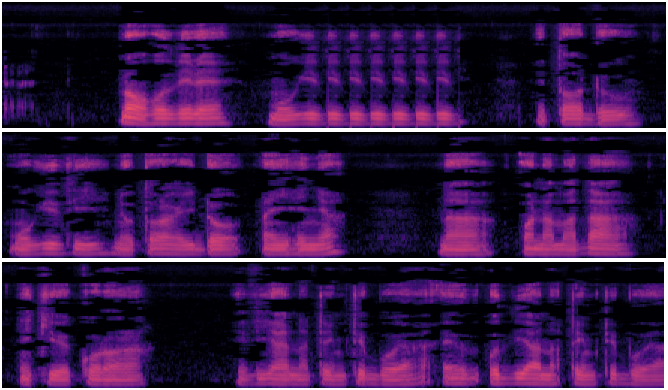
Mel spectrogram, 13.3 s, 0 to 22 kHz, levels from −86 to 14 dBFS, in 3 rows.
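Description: Right from the start the speech carries a washy, ringing quality, with hiss that swells and fades along with the signal. That's most likely WMA compression: a transform codec smearing quantisation noise over long blocks, plainly audible here and consistent with a low bitrate around 48 kbps, with nothing above 20.1 kHz.

From 2.17 to 3.05 s there's a classic CD stuck on one turn. The same 0.15 s snippet loops six times with a tiny mute at each jump, the way a scratch keeps kicking the laser back a track, before playback carries on into "nĩ tondũ mũgithi nĩ".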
